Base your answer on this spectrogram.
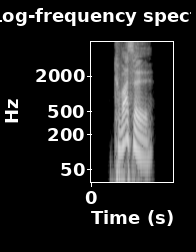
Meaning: inflection of quasseln: 1. first-person singular present 2. singular imperative
- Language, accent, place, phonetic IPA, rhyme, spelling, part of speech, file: German, Germany, Berlin, [ˈkvasl̩], -asl̩, quassel, verb, De-quassel.ogg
